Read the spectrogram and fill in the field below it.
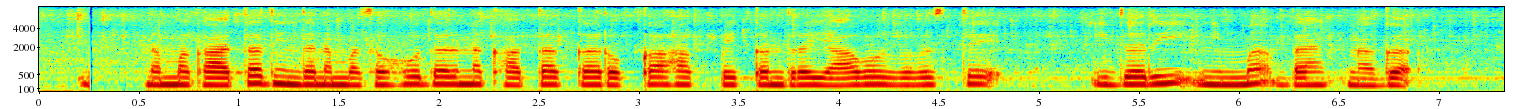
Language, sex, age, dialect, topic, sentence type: Kannada, female, 18-24, Northeastern, banking, question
